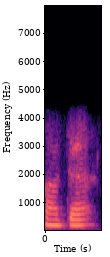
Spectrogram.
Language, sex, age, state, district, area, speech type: Nepali, female, 18-30, West Bengal, Kalimpong, rural, conversation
